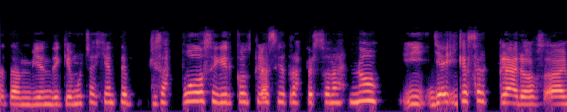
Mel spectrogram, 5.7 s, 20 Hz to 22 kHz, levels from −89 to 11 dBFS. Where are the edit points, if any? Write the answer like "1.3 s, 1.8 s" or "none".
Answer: 1.4 s, 2.5 s, 3.9 s, 4.6 s

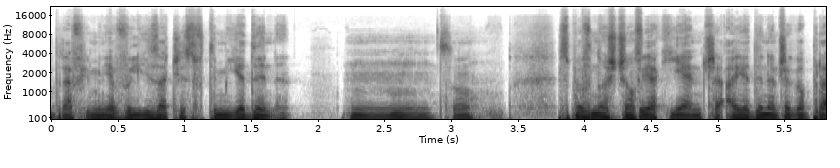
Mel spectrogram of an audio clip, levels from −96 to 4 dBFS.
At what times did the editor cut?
1.9 s, 4.4 s

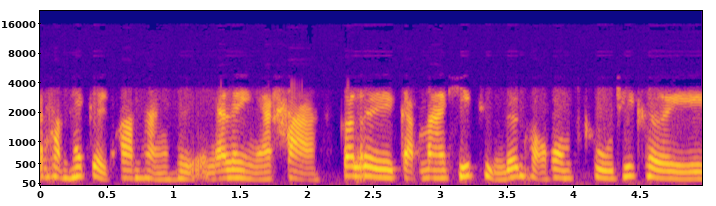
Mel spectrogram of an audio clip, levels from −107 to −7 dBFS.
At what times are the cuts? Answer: 2.2 s

